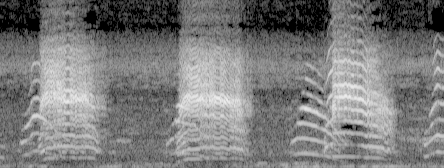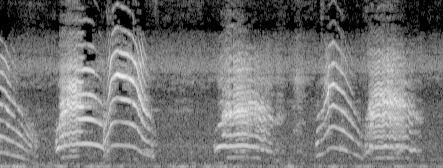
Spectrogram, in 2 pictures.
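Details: Abandoned kittens, now rescued, meow for their mother: loud, shrill, arching cries repeated about every second, some harsh and strained, others clear and bending downward.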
